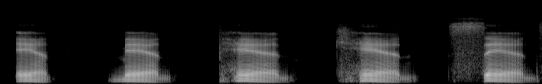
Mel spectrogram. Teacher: that ah sound becomes more like an eh. And right before your N, you're going to do a heavy breath out of your nose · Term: A plus nasal sound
